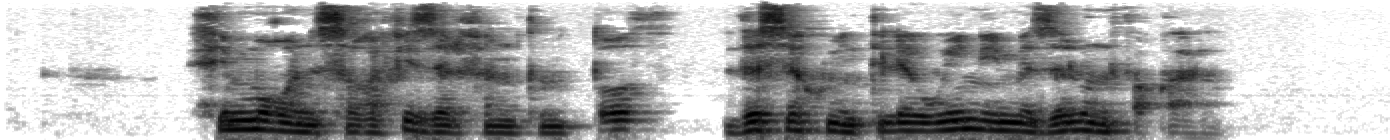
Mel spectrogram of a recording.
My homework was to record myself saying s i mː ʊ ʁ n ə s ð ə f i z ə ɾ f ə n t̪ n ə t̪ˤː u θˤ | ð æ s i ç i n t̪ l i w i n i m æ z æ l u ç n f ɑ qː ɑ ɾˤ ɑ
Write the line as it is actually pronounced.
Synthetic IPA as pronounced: θ i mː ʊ ʁ n ə s ʁ ə f i z ə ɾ f ə n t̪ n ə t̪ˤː o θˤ | ð æ s æ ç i n t̪ l æ w i n i m æ z æ l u n f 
